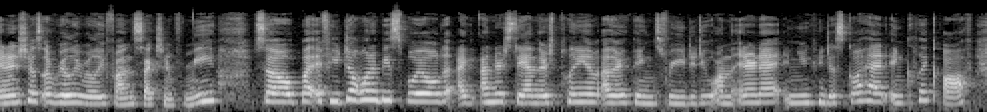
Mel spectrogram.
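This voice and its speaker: A woman with a high pitch talks at a very fast pace with hardly any pauses and ordinary pitch variation, over noticeable background noise. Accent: American. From Southern United States. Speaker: book reviewer. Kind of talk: casual talk to camera.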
